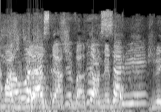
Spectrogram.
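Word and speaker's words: Oualas: Avant de passer à Wallace, je voudrais saluer je le kiffe.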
